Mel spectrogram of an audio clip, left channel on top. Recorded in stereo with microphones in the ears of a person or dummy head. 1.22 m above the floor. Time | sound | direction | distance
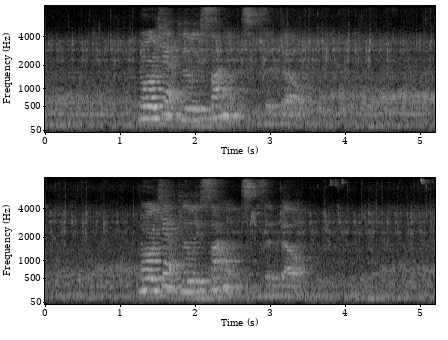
1.2 | a woman speaking | 15° left (ahead or behind) | 1.3 m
